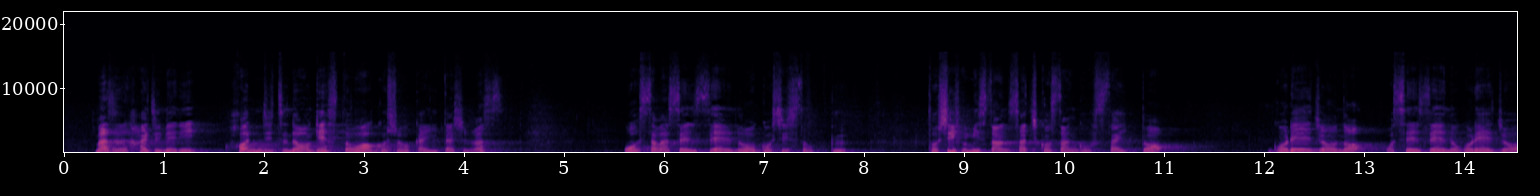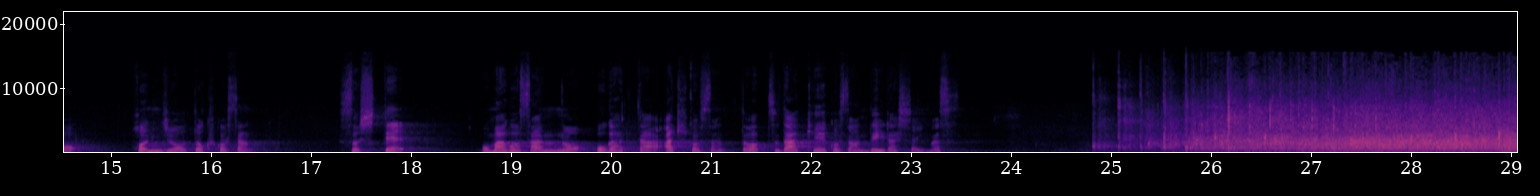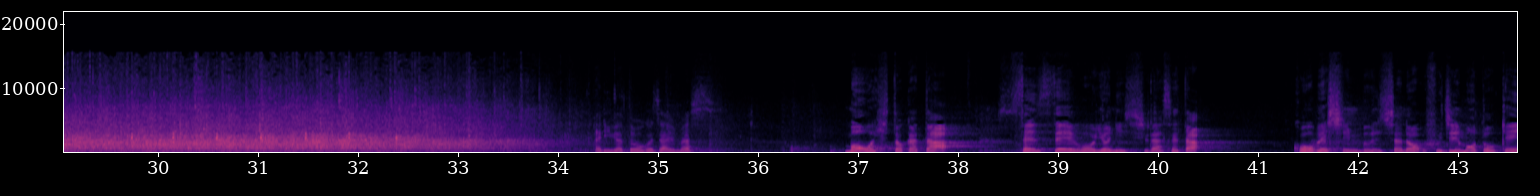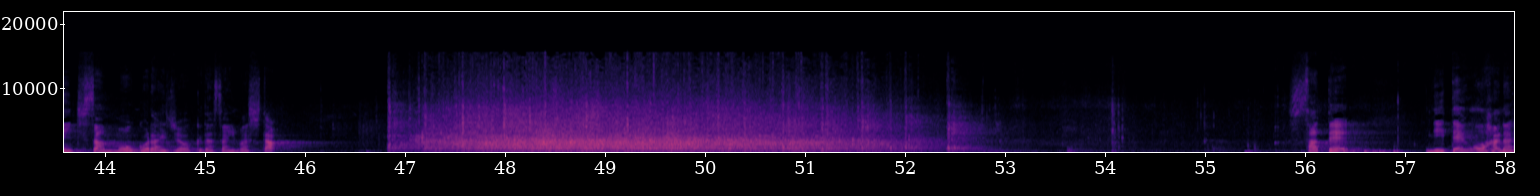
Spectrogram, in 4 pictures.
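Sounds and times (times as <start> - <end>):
audience applauding: 24.8 - 34.4, 46.8 - 52.8.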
